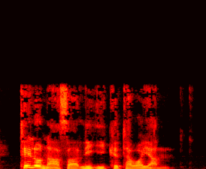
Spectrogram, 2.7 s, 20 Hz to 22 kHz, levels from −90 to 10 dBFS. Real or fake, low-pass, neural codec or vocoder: real; 10.8 kHz; none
